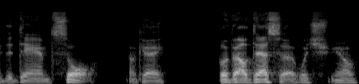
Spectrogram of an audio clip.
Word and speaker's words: Valdese: Damned Soul okay but valesa which you know think that's a better way of pronouncing it than Valdez you know valesa better way you I think that's the correct way of doing it um that and she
